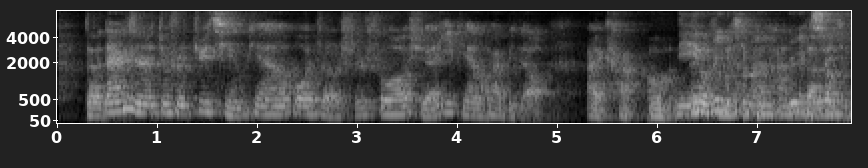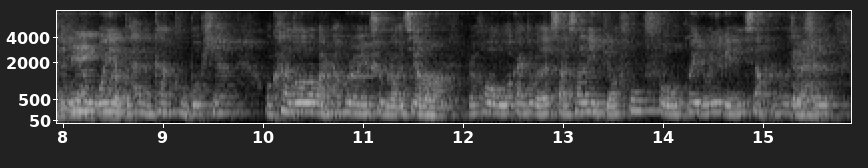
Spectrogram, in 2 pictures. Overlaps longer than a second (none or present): present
